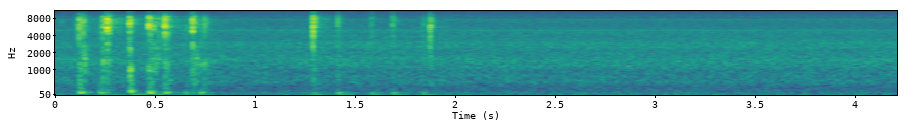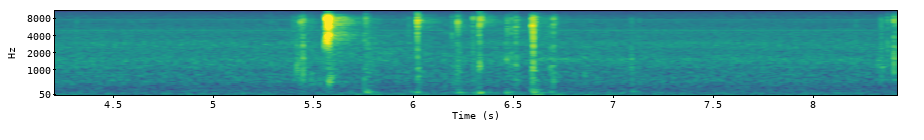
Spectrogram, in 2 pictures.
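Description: Computer keyboard keys being typed in short bursts: a quick run of taps at the start, a few more just under two seconds in, and a louder flurry about five and a half seconds in.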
